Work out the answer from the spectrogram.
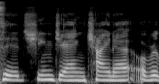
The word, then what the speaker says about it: Xinjiang: it up i heard it that's how you pronounce it xinjiang china over like the past two years um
